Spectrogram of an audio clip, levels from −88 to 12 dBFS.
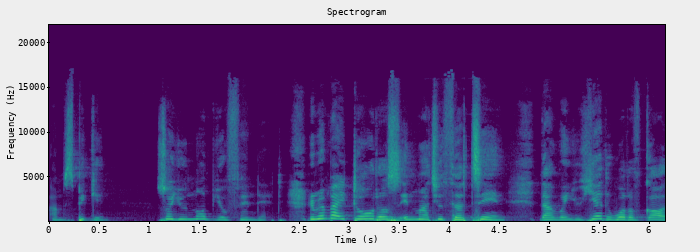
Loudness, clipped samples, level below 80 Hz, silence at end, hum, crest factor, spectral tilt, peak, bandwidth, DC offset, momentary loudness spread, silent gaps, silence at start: -24 LUFS; under 0.1%; -42 dBFS; 0 s; none; 20 dB; -4.5 dB/octave; -6 dBFS; 17 kHz; under 0.1%; 16 LU; none; 0 s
